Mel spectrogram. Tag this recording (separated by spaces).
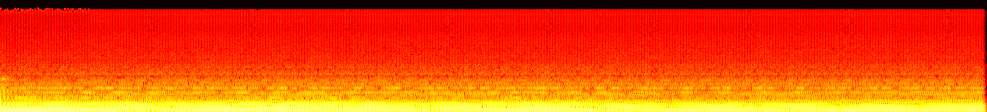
Pad Layered Strings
